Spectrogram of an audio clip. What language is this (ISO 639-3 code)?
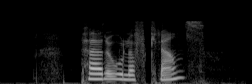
swe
